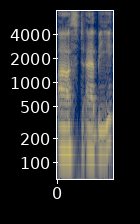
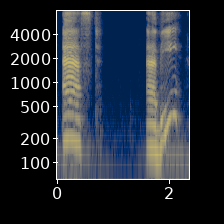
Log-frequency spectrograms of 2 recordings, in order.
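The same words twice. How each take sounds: First: The word 'asked' is said lightly, without emphasis. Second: The word 'asked' is said with strong emphasis. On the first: The speaker calls it right. "instead of saying" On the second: The speaker calls it wrong. "the narrator for this series emphasizes those words"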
